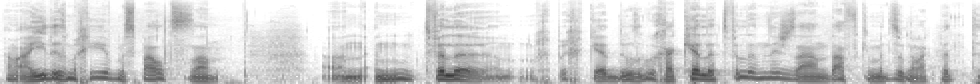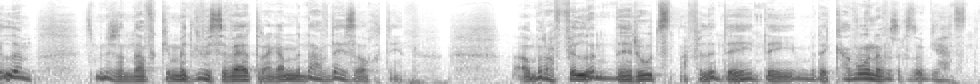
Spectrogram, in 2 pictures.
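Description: A man giving a spoken religious lecture as a teacher, halting and searching for words, often dropping in English terms. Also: medium pitch, lively intonation, creaky, dark tone, breathy edge.

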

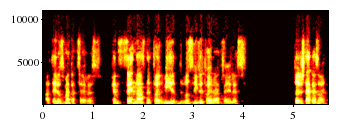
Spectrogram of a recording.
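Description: A man giving a Torah class, reasoning aloud in a halting, searching way and often repeating phrases. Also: mid-range voice, steady tone, vocal fry, darkish tone, slightly rough, lo-fi sound. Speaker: Torah teacher.

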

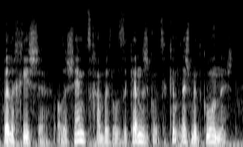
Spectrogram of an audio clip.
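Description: A man giving a Torah study lecture, halting and repeating his phrases as he works through the text. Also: mid-range voice, gravelly, dark tone, a little hiss or hum. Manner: halting, repeats phrases, mixes Yiddish and Hebrew terms into German. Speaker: Torah teacher.

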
